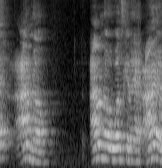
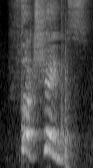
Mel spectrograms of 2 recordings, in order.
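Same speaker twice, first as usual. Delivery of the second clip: mock yell; 12 semitones higher, much slower than usual. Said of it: "what Brock Lesnar should have yelled".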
